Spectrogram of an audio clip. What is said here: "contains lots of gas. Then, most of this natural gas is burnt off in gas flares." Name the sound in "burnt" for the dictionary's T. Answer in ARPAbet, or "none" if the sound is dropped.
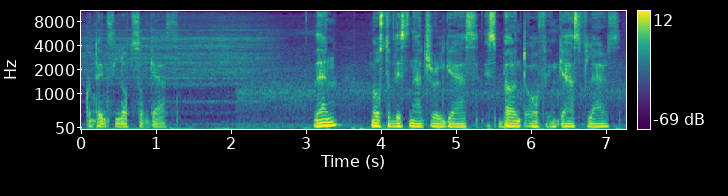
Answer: T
